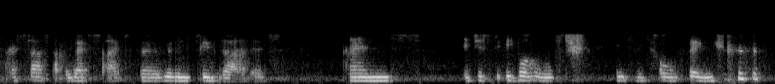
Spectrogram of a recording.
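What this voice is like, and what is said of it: Speaks with a noticeable accent. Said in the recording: “it's my accent.”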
